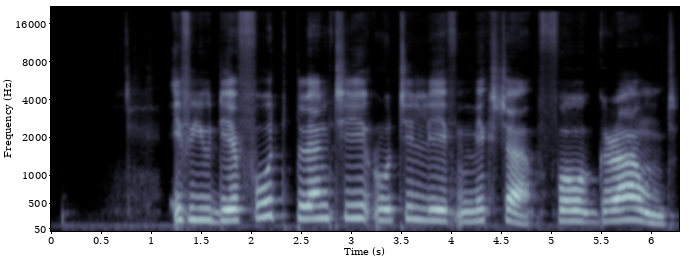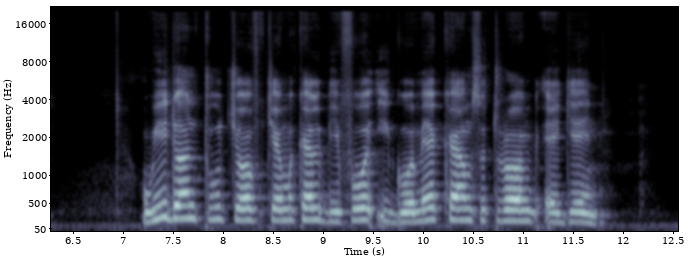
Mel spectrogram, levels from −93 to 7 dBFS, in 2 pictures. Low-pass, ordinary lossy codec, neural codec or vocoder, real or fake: none; none; autoencoder, 48 kHz, 128 numbers a frame, DAC-VAE, trained on Japanese speech; fake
